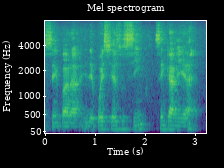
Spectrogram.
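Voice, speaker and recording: The delivery is monotone and flat, and somewhat breathy. Audible room echo surrounds the voice. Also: man. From southern Brazil, Rio Grande do Sul (Alegrete). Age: 60s. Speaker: ultramarathon runner, supermarket supervisor. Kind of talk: casual interview. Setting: at the host's home.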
